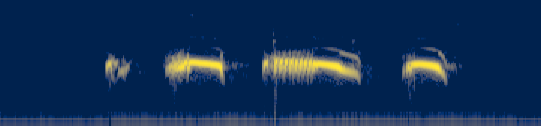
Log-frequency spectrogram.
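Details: Cooing phrase of a spotted dove, a sound used to lure other spotted doves: a quick introductory note, a smooth coo, a long vibrating coo dropping at its tail, and a short final falling coo in silence.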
